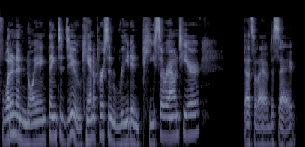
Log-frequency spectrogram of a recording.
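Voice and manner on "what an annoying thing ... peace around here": loud, high, laughing, incredibly sarcastic delivery. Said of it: "please hear this as incredibly sarcastic".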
